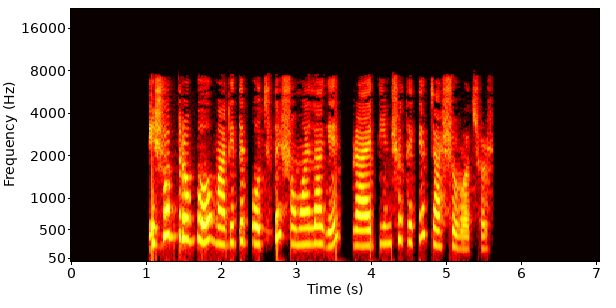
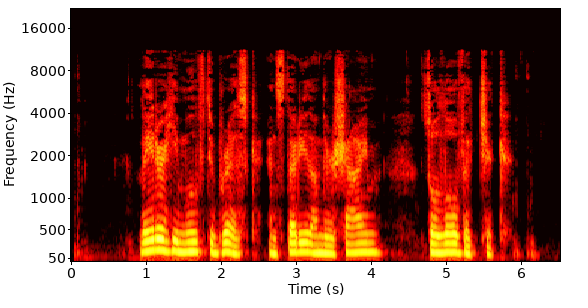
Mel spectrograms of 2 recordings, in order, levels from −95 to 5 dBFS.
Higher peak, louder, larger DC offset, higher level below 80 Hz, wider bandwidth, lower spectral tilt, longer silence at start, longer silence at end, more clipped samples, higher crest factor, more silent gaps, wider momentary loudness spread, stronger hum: about the same, -2 dBFS vs -2 dBFS; about the same, -17 LUFS vs -19 LUFS; neither; second, -60 dBFS vs -54 dBFS; second, 7.8 kHz vs 11.5 kHz; second, -2.5 dB/octave vs -7 dB/octave; first, 1.05 s vs 0.9 s; first, 1.45 s vs 0.75 s; neither; about the same, 18 dB vs 16 dB; first, 2.37-2.41 s vs none; second, 11 LU vs 15 LU; neither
